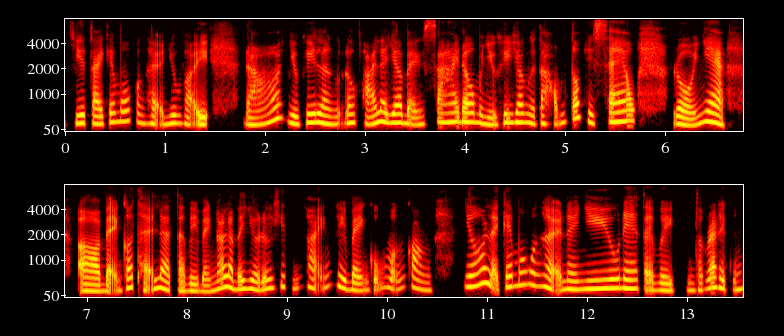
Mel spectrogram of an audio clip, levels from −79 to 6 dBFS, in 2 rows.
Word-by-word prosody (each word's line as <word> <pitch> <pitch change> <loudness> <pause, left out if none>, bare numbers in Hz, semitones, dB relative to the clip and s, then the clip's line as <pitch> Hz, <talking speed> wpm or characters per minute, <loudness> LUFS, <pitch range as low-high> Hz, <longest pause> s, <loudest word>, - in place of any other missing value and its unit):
chia 220 0 0
tay 205 -2 0
cái 245 +5 -3
mối 265 +2 -1
quan 235 -3 -5
hệ 205 -1 -2
như 215 +2 -1
vậy. 190 -2 +1 0.4
Đó, 195 - -1
nhiều 210 -3 +1
khi 235 +4 +1
là 230 -3 +4
ng 200 +4 -5
đâu 230 -1 0
phải 200 +3 0
là 260 - +3
do 235 -1 +3
bạn 190 -3 -1
sai 245 +5 0
đâu 250 -1 +4
mà 225 - -1
nhiều 185 0 0
khi 235 - 0
do 240 -1 +2
người 220 - -1
ta 215 - -2
hổng 230 - -5
tốt 360 - +2
thì 235 - +1
sao? 135 - +3 0.4
Rồi 180 -5 +3
á - - -2
nha, 245 -5 +5 0.3
ờ, 175 -1 +4
bạn 175 - +1
có 255 - +1
thể - - -1
là 245 -3 +3
tại - - -3
vì 175 -1 -1
bạn 165 +1 -3
nói 235 +5 +1
là 275 - +4
bây 230 - 0
giờ 225 -3 +1
đôi 240 - 0
khi 290 - -5
thỉnh 235 +1 -11
thoảng 275 0 -4
thì 255 -5 +1
bạn 195 -2 -1
cũng 265 - -6
vẫn 240 -1 -4
còn 225 -8 -3 0.3
nhớ 300 +6 +1
lại 350 - +1
cái 280 0 -1
mối 335 +3 -3
quan 335 -3 -3
hệ 265 -5 +2
này 215 -1 0
nhiều 230 +3 +2
nè, 240 -1 +3
tại - - +1
vì, 190 -1 0
ừm, 190 - -8
thực 190 0 -6
ra 255 - +3
thì 245 - +2
cũng 215 -1 -7
230 Hz, 310 wpm, -20 LUFS, 195-250 Hz, 0.4 s, nha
